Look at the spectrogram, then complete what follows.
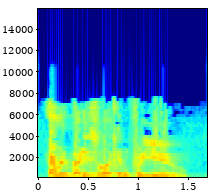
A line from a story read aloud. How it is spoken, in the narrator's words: they exclaimed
